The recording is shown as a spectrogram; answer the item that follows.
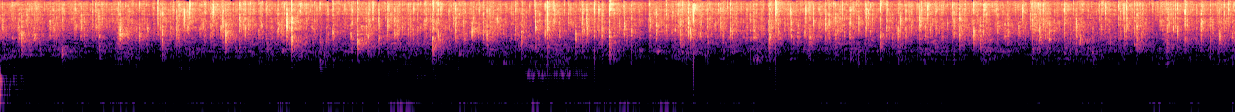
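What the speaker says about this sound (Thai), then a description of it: "น้ำตกลงรู" Water falling into a hole inside a cave in Nong Bua Lam Phu, Thailand, a steady hissing splash close by with occasional brief drips and knocks.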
